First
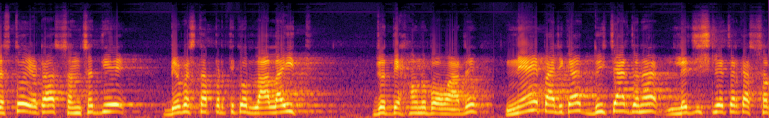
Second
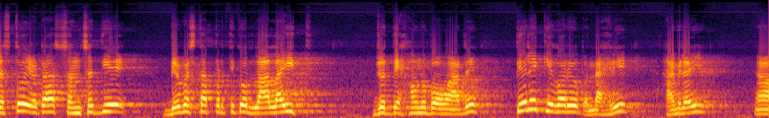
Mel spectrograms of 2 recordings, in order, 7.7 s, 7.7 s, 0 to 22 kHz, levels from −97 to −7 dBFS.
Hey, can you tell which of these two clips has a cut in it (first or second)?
first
